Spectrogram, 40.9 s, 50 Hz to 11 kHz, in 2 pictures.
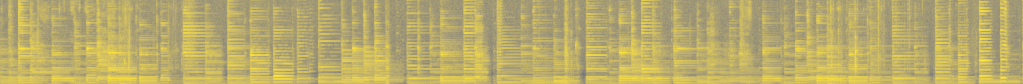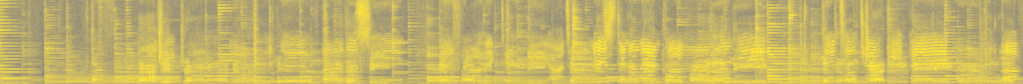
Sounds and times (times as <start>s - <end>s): Music: 0.0s - 40.9s.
